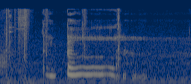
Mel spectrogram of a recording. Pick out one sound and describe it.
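A game menu gives a short chiming tone.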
